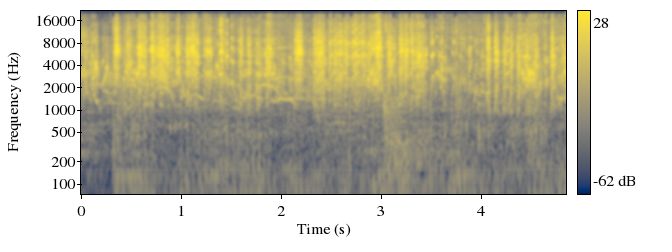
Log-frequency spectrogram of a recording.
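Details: Colony of Budgerigars in an aviary, a dense chatter of high scratchy chirps and rasping warbles overlapping without pause, many birds calling at once.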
